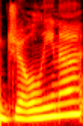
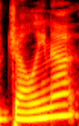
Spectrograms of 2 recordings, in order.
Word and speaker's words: Jelena: pronounces my name right people call me Joe Lina instead of Jelena so my nickname became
